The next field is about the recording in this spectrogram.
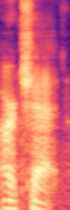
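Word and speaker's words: Archet: He said our Chet. So now I know how to say it.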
